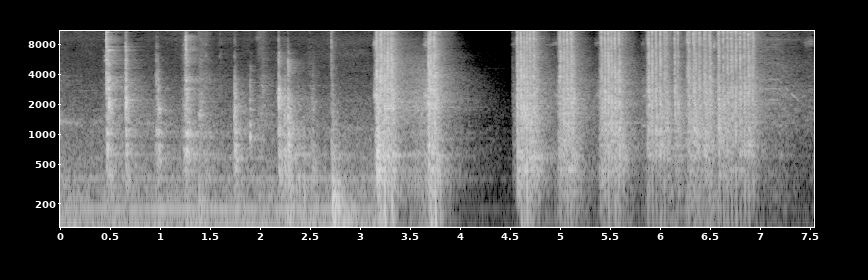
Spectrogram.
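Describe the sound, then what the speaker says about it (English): Ratchet wrench turning a nut on an eccentric suspension bolt of a 2023 GMC Yukon during a coilover lift install, rapid metallic clicking in bursts with a brief pause midway. "I'll hold the wrench so the Johnny doesn't spin"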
